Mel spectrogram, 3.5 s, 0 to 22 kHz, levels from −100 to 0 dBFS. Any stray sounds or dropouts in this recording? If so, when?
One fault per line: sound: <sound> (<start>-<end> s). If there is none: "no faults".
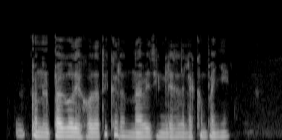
no faults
